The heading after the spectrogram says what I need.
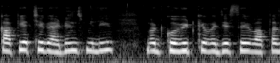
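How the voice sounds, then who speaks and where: Her tone comes across as dark and mellow. The woman's pitch sits fairly high. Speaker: civil service exam aspirant. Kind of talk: interview. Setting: her rented room. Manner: fast; brisk, confident answers.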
